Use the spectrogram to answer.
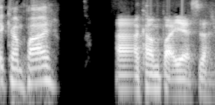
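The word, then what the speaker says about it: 乾杯: Kampai.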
